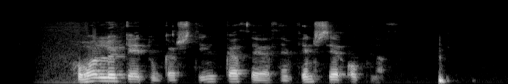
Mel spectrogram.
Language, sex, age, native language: Icelandic, male, 30-39, Icelandic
